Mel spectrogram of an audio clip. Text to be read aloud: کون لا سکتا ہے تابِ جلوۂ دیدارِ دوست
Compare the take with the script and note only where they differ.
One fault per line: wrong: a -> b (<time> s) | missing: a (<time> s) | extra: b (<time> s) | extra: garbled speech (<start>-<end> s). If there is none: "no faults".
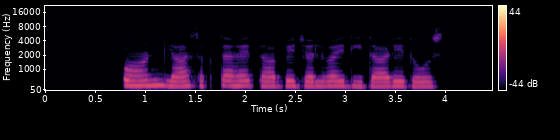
no faults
